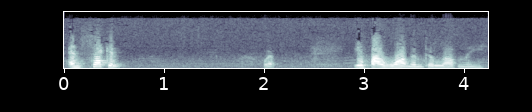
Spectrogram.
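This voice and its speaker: Anguished young woman, creaky and swooping. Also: lowish voice, lively intonation, measured pace, full character voice. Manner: pleading, hesitant. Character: anguished, self-doubting lovelorn young woman. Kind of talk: old-time radio drama acting. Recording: tinny, hissy old radio recording.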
